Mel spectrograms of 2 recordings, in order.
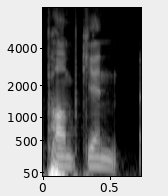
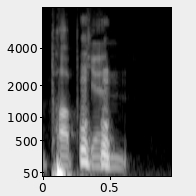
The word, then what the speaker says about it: Pupkin: It was very different, and I think it was relatable, because you know, obviously it's taken to an nth degree, but who hasn't felt like Rupert Pumpkin or a Pupkin? Which is funny. They say, as a joke, they say every single character says his name wrong every single time.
